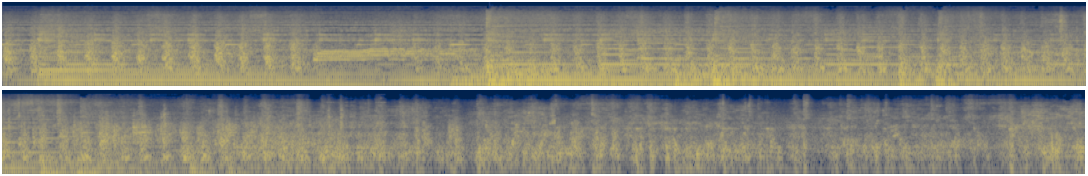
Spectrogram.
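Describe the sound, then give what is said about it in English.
A train pulls into a station with a loud, heavy engine rumble and sustained horn-like tones, the rumble gradually easing and thinning toward the end, with no voices. “The Encouragement Express train has pulled in.”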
